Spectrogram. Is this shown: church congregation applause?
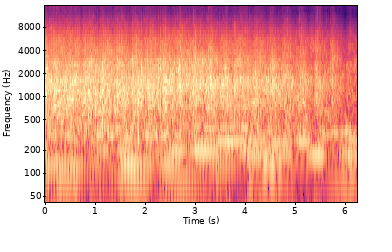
yes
